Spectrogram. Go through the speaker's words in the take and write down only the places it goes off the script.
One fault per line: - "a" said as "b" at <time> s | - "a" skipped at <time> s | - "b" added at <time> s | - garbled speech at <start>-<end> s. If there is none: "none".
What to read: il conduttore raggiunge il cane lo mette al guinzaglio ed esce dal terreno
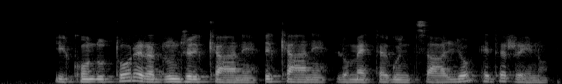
- "il cane" added at 2.6 s
- "esce dal" skipped at 5.0 s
